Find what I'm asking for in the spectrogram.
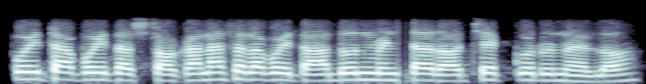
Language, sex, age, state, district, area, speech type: Goan Konkani, male, 18-30, Goa, Bardez, rural, conversation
